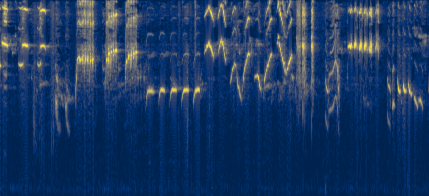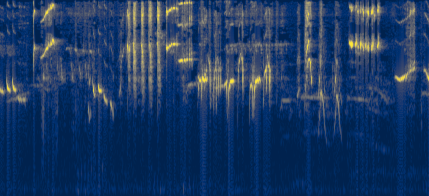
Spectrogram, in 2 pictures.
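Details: Lure recording of a white-browed shortwing packed with fills: a long, busy run of high whistles, sweeping slurred notes and dense buzzy bursts, pouring out with only brief gaps.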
